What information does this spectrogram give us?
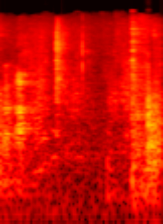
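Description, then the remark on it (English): Several chairs scrape and screech across a hard floor in quick, overlapping bursts as a church audience stands up together before a prayer, with a low murmur of voices underneath. “Get all the chair screeching out of the way in one shot, right?”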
